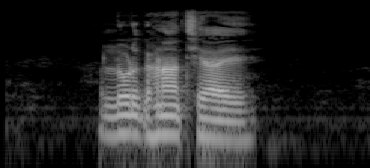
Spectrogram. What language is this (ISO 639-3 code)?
xhe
